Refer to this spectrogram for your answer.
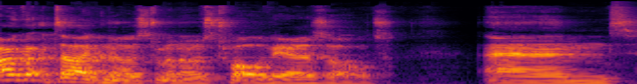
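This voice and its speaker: A man talks at a moderate pace and medium pitch. His tone is bright and sharp. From northern England, County Durham. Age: 30s. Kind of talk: casual vlog monologue. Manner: hesitant, many fillers.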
